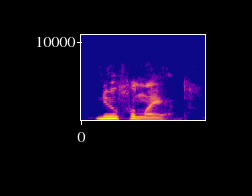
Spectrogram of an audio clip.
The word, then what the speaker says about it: Newfoundland: Okay, everybody always says it like it's spelt like Oh, Newfoundland, but it's called. But here we pronounce it Newfoundland.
